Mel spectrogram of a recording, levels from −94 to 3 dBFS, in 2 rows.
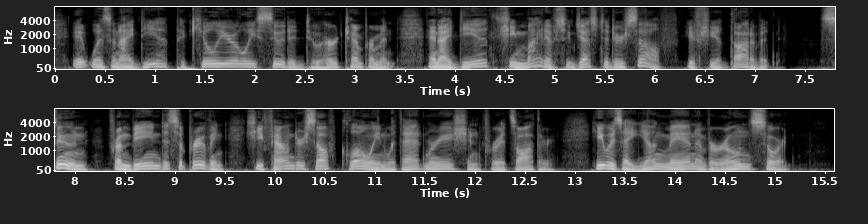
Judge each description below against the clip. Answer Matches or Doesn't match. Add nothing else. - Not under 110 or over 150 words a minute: Doesn't match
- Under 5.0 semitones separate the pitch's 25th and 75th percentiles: Doesn't match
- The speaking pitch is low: Matches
